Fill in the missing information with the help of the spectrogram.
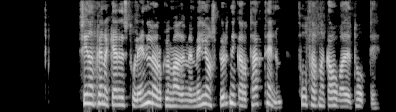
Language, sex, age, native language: Icelandic, female, 70-79, Icelandic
